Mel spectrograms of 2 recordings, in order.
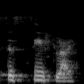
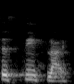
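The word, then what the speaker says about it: tsetse: The name of the bug is sissy fly. T is silent. Don't say tissy tissy. Say sissy fly.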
